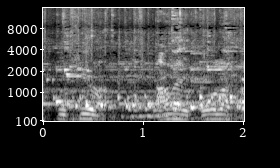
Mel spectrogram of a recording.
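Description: A herd of Kilis goats bleating, several short calls one after another and overlapping.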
